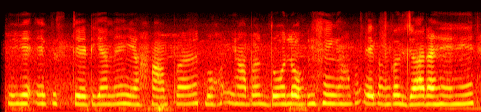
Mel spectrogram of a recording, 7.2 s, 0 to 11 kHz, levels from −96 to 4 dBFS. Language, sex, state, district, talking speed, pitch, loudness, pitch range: Hindi, female, Chhattisgarh, Sarguja, 155 wpm, 250 Hz, -23 LUFS, 245-260 Hz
